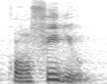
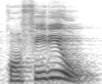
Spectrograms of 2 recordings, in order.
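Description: First: "Conferiu" dropped low as the answer; self-answered confirmation. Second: "Conferiu" pitched up as a check; checking question. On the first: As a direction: settle "Conferiu" lower, as a confirmation. Teacher answers her own check. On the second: Teacher asks, then confirms herself. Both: Shown as a demonstration.

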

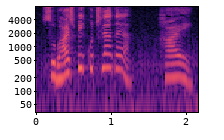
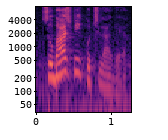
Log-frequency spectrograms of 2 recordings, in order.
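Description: First: High, stricken question in disbelief; the words break out in horror; shocked disbelief. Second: Said in the usual way. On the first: Acted. Annapurna hearing her son Subhash was crushed, shocked disbelief.

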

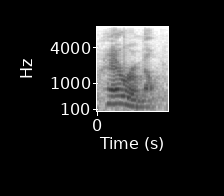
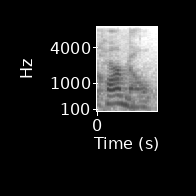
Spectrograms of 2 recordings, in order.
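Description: First: Caramel as CARE-uh-mel, loud and falling; others' pronunciation. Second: Caramel as KAR-mel; own pronunciation. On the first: Retold or imitated. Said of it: "people in my area try to tell me it's". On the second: Shown as a demonstration. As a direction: say caramel in two syllables, starting like car. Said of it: "but I call it caramel".

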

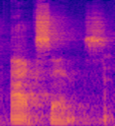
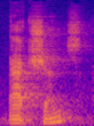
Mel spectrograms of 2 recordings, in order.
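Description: First: Said in the usual way. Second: "accents" said with a sh, like "ak-shents"; mispronounced "accents". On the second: Shown as a demonstration. Tripping over the word mid-argument, "accents" as "ak-shents". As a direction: slur the middle of "accents" into sh. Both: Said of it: "the main characters with English accents".

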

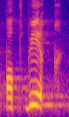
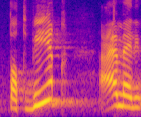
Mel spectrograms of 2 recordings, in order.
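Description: First: Said in the usual way. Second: تطبيق drawn out slowly and weighted, then عملي; slow stress on تطبيق. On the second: Shown as a demonstration. Teacher stressing تطبيق to her students, slow and weighty. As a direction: dwell on تطبيق, spacing each word out.

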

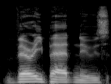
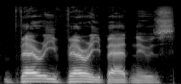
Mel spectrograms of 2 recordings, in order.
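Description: First: Said in the usual way. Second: Very repeated and leaned on, slower; stress on Very. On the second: Shown as a demonstration. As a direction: draw out "Very, very" for weight.

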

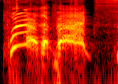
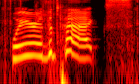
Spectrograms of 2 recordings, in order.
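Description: First: High-pitched panicked shout; high, frantic outcry; frantic yell. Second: Said in the usual way. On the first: Real, not acted. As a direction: yell it, demanding more. Repeats it as a yell.

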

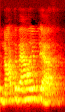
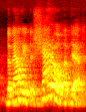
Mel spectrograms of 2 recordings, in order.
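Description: First: "valley" leaned on, then falling away; "not the valley of death" as a firm correction, weight on "valley"; stress on valley. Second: "shadow" punched as the missing word; "shadow" stands out, the rest falls away; stress on shadow. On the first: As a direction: set up the wrong reading, leaning on "valley". Corrects a misreading by contrast. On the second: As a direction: hit "shadow" to correct the phrase. Contrasts the corrected wording. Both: Shown as a demonstration.

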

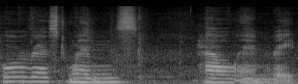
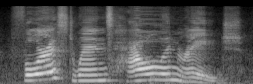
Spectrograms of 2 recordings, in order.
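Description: First: Slow, much softer recount. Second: Slow, louder syllable count; first syllable count. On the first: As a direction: quietly recount each syllable. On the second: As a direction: beat out each syllable slowly. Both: Shown as a demonstration. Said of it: "some of these aren't quite right".

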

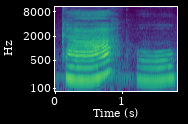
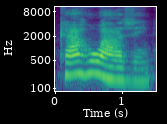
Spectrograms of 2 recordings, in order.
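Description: First: Carruagem split as car... ru... a... gem; drawn-out separate beats on carruagem; carruagem, pausing after every syllable. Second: Said in the usual way. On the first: Shown as a demonstration. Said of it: "separe as suas sílabas". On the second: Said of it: "a próxima imagem".

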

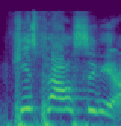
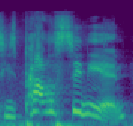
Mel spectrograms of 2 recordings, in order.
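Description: First: "He's" punched higher, Palestinian falling; stress on He's. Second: Said in the usual way. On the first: Shown as a demonstration. Insisting to viewers about the guest, stress on "He's". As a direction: hit "He's" hard and high.

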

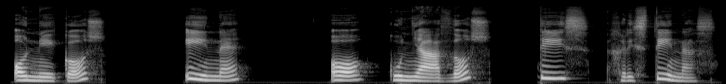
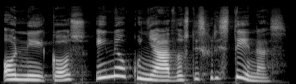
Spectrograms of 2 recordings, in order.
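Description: First: Each word alone with pauses between; slow word-by-word repeat. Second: Said in the usual way. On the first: Shown as a demonstration. Teacher to learners, slow word-by-word model. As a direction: break it up word by word so learners can copy. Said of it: "teacher repeats word by word". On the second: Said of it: "teacher models full sentence".

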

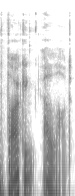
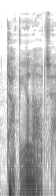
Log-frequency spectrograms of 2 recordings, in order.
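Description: First: "Talking a lot" repeated much softer, trailing to himself; muttered under breath. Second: Said in the usual way. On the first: Real, not acted. To himself about his own rambling, softly muttered. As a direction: mumble it as a self-aware aside. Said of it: "repeats it to himself". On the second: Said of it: "remarks on his own chatter".

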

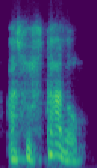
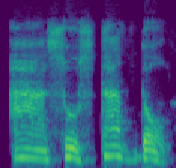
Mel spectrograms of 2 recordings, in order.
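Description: First: Said in the usual way. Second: "Asustado" drawn out slowly; syllable by syllable. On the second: Shown as a demonstration. Teacher breaking "Asustado" into syllables for the pupil. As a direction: stretch "Asustado" into slow separate syllables.

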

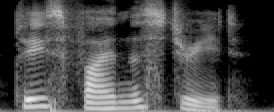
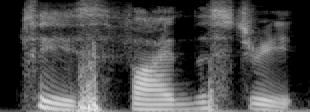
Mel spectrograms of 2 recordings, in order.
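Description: First: Slow, higher robotic monotone; monotonous GPS voice. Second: Slow, higher eerie machine voice; a navigation voice, drawn out; eerie GPS voice. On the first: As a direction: read it like an annoying navigation box. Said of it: "in her annoyingly monotonous tone". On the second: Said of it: "the voice said in an eerie". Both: A narrator's reading.

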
